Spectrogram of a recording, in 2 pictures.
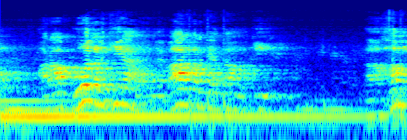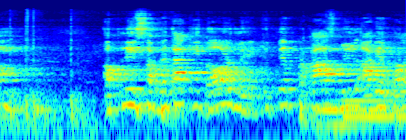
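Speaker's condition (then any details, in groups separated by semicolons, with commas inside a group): No condition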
